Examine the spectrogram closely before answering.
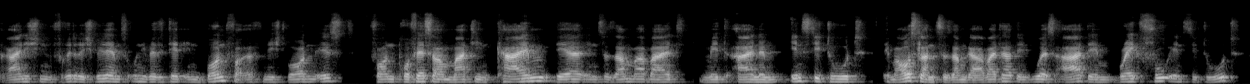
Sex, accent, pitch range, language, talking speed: male, German, 115-140 Hz, German, 120 wpm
